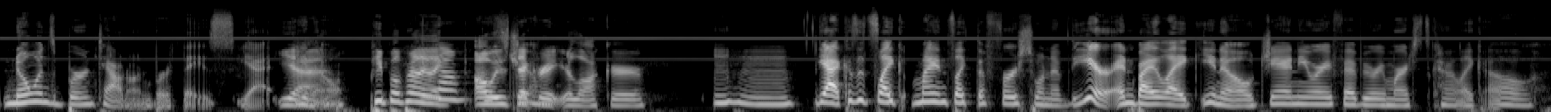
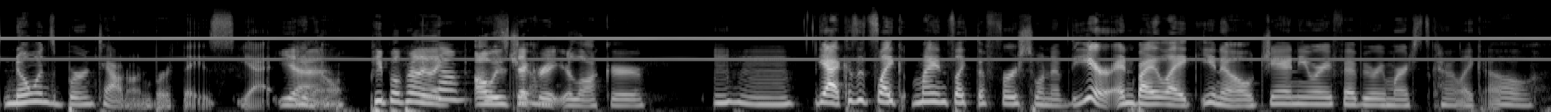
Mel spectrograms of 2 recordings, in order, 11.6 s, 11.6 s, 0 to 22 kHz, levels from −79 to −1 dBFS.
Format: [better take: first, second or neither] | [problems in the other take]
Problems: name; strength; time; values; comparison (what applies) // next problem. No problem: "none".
first | high-pitched whine; loud; throughout; 6 kHz, 6 dB below the speech; faint in the first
